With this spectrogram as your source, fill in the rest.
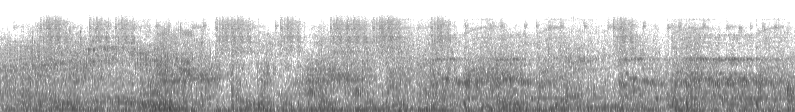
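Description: Video game battle sounds clash and crackle.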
